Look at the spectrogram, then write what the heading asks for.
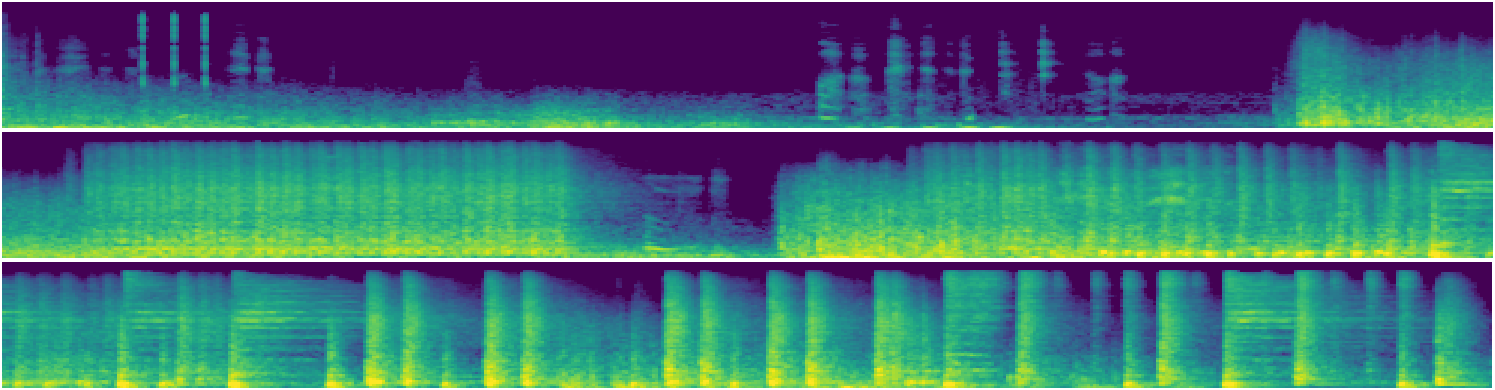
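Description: Drum kit played with sticks. After a quiet opening with a few soft taps, a roll swells up about eight seconds in and holds loud. It breaks off briefly around fifteen seconds, then gives way to fast, driving playing with sharp snare, bass drum and cymbal hits.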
